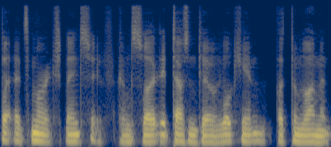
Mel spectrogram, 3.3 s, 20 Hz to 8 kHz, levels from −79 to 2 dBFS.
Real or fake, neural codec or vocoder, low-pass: fake; codec, 16 kHz, 0.5 kbps, FreqCodec, larger model; 7.2 kHz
